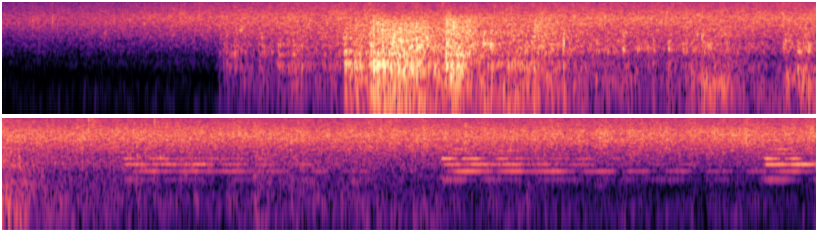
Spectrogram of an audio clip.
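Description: Thunderstorm: a rain hiss swells in, and a loud thunderclap about two seconds in rolls off with further rumbles. Steady rain follows, with faint held musical tones coming in about halfway through.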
